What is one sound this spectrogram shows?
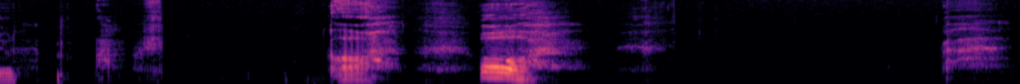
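A man sighs and speaks quietly into a close microphone.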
